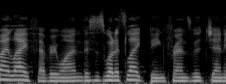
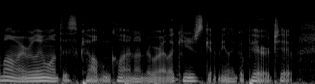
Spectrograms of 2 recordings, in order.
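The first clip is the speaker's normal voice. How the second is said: put-on quiet voice, quieter; 2 semitones lower, 5 dB quieter than usual. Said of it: "I said it really quiet".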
